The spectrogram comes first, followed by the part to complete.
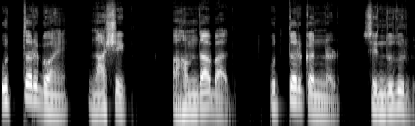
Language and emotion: Goan Konkani, neutral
